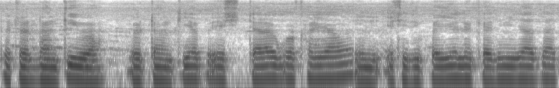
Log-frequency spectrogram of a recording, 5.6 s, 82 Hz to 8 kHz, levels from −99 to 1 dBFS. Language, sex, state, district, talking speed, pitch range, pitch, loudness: Hindi, male, Uttar Pradesh, Gorakhpur, 95 wpm, 125-130 Hz, 130 Hz, -34 LUFS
